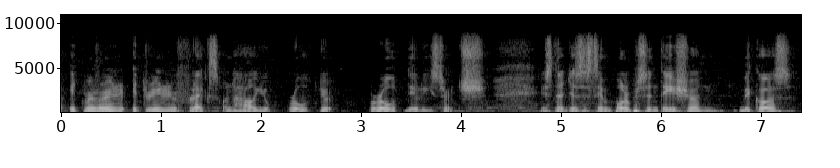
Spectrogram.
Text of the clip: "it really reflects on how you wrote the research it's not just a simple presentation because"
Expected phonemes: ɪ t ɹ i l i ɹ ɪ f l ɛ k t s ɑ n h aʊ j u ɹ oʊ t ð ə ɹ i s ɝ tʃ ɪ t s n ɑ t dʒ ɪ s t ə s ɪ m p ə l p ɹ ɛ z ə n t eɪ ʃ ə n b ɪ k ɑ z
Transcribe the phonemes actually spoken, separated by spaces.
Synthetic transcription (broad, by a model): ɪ t ɹ i l i ɹ ɪ f l ɛ k t s ɑ n h aʊ j u ɹ oʊ t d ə ɹ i s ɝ tʃ ɪ t s n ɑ t dʒ ɪ s t ə s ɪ m p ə l p ɹ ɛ s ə n t eɪ ʃ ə n b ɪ k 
